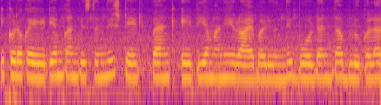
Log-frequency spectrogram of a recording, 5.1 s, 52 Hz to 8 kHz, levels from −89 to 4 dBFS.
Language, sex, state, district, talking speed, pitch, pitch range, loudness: Telugu, female, Andhra Pradesh, Visakhapatnam, 165 wpm, 195 Hz, 190-205 Hz, -15 LUFS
